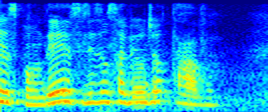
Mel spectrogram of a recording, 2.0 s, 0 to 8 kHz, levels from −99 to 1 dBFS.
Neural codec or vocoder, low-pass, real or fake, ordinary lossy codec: none; 7.2 kHz; real; none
